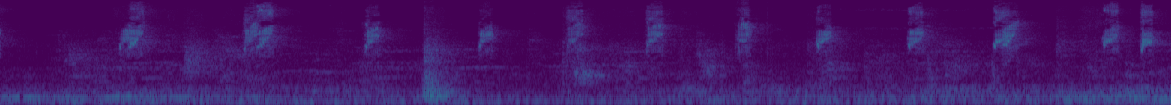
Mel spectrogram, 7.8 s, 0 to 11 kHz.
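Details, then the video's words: A hand-raised, 3-week-old light-vented bulbul gives high, thin begging chirps about one every half second to second, over a faint low hum and brief rustle; it calls loudly and shakes its wings when hungry, treating its keeper as a parent. "Hand raised light-vented bulbul - it regards me as a parent bird"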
